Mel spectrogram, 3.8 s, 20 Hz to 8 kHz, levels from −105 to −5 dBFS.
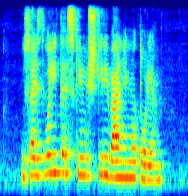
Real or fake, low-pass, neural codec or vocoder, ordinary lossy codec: fake; 7.2 kHz; codec, 24 kHz, 3 kbps, HILCodec; none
